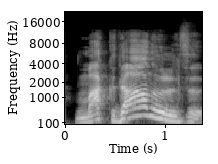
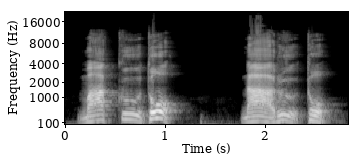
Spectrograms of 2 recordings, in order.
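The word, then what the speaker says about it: マクドナルド: 그러면은 일본에서 카타카나 쓰면은 미국 발음이 맥다널드니까 마크다널즈 이런 식으로 쓰면 되겠네 라고 후지타에게 먼저 얘기합니다. 미국에서. 예. 마크다나르즈. 마크다나르즈. 근데 후지타가 얘기합니다. 마크다나르즈는 일본에서는 조금 뭔가 좀 기분이 이상하지 않나요? 그래서 후지타가 얘기합니다. 저기 레이 선생님 일본에서는 화음이라는 표현을 씁니다. 일본어에도 음표가 있어요. 일본은 3, 5, 7로 나뉘는 이런 식으로 음표를 발음을 하는데 대기 말한 마크다널즈라고 하면은 나뉘어지지가 않네. 그러면은 3, 3으로 나눠봅시다. 마쿠도, 나루도 어떻습니까?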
